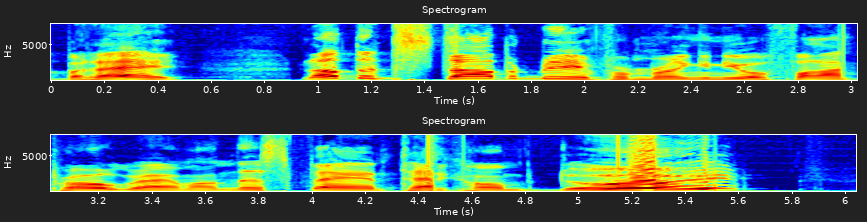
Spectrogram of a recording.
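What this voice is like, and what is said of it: Congested, stuffed-up voice. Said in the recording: “I've got a little cold or something going on here. That's why I'm a little coughed and stuffed up.”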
